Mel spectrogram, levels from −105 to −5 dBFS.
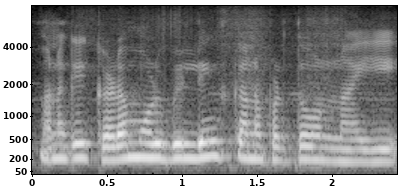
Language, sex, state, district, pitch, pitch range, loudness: Telugu, female, Andhra Pradesh, Srikakulam, 205 Hz, 190-215 Hz, -21 LUFS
